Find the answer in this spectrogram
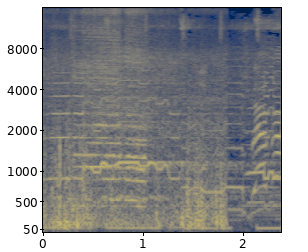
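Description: Road traffic passing, with background music playing over it.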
